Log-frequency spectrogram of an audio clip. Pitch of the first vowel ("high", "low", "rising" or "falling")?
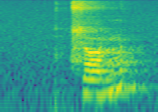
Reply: rising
